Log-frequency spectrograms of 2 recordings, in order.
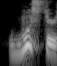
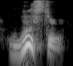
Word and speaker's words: Worcester: It's a Worcester sauce. We call it Worcester. And there's a place in the US called Worcester, Massachusetts.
